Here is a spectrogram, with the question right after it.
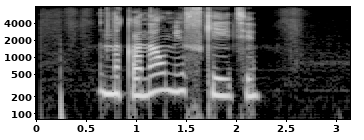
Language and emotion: Russian, neutral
